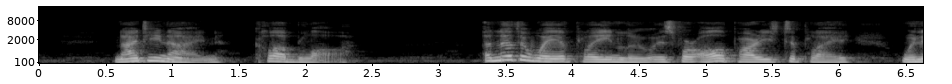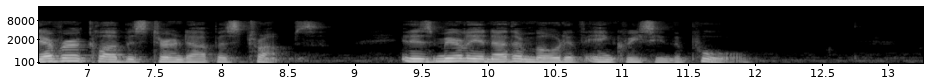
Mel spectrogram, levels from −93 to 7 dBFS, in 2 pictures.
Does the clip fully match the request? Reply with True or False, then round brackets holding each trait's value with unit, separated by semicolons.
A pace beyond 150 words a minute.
False (145 wpm)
